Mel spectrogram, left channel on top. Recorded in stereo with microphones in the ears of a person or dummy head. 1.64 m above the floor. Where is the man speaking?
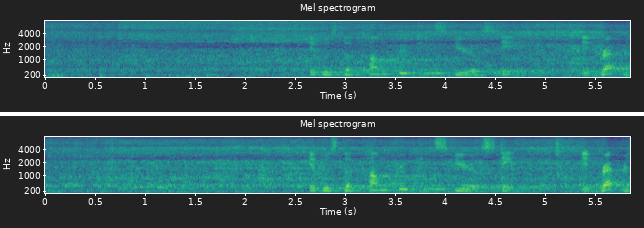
20° right (ahead or behind), 0.6 m.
